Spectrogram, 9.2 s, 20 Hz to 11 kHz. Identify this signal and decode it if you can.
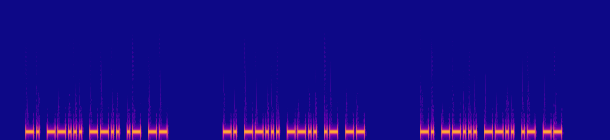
Morse code, heard as a keyed tone, about 30 wpm, 700 Hz. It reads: N7ZAM N7ZAM N7ZAM
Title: USA Call Signs - 5 Characters - Repeated 3x - 30wpm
